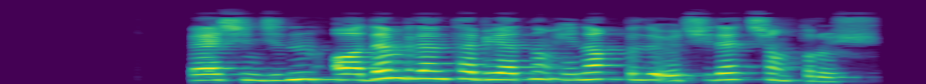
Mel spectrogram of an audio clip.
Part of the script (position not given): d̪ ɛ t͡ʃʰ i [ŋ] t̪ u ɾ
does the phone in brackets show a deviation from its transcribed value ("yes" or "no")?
no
